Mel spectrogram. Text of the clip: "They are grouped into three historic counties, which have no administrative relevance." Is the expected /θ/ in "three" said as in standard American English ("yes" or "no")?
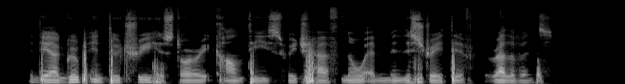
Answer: no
